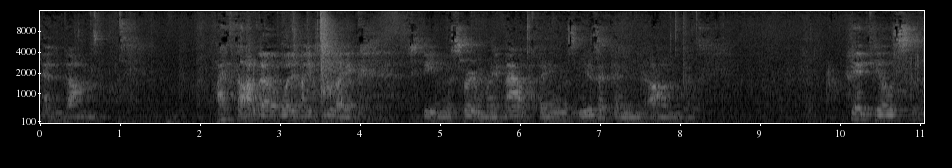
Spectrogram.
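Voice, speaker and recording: A man giving an informal spoken introduction at a concert as a composer, pausing often and speaking hesitantly into a microphone. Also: mid-range voice. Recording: very echoey hall, distant, clearly noisy.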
